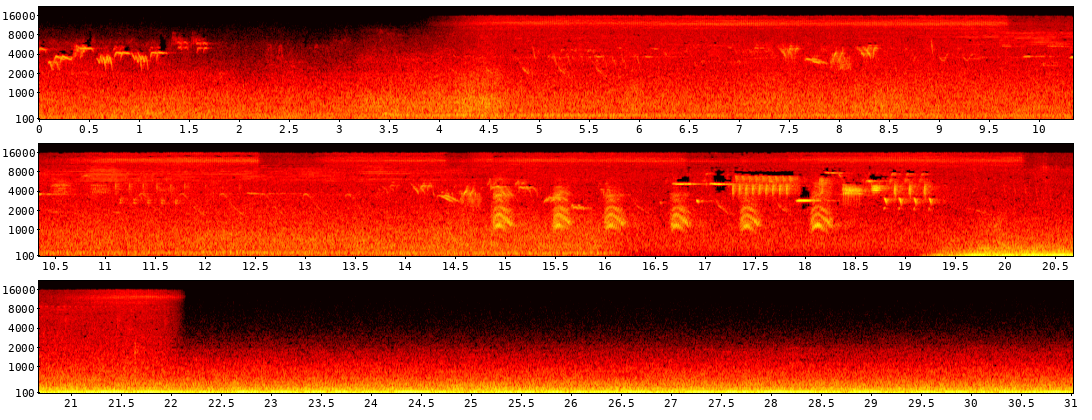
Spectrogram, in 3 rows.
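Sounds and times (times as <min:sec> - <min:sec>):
steady background hiss: 0:00.0 - 0:22.1
birds chirping: 0:04.5 - 0:20.2
loud low rumble: 0:19.2 - 0:31.0.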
